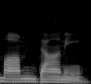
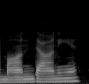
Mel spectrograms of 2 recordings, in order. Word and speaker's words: Mamdani: Zoran Mamdani. Oh, that's a hard one. M-A-M, so it's mom and then Mamdani. Dani. And people are saying Mondani rather. Mamdani.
